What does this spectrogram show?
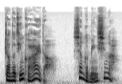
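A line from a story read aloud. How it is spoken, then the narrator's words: Quiet. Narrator (Chinese): 坐在一旁的内海勋探过头去，小声说道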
